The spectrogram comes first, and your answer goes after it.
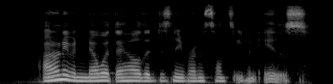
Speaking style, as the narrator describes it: grumbles

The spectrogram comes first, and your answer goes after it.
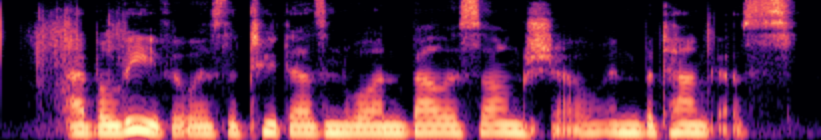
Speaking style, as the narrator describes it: Barsoom replies, in a deep and tranquil voice

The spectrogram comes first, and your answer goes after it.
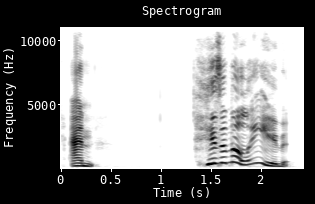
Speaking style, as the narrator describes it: she exclaims

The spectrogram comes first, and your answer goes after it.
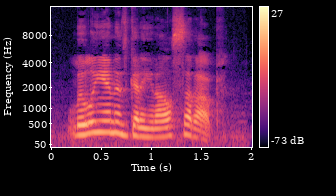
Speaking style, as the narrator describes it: she said

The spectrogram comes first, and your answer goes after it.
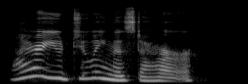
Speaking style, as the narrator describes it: Spencer sighs

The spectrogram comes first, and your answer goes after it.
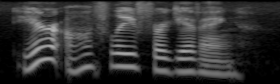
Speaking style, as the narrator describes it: Leia murmured

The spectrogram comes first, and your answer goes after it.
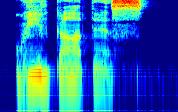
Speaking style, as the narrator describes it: Jason whispered

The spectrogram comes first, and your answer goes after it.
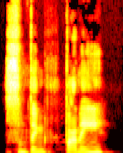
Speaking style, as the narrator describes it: snarls under her breath

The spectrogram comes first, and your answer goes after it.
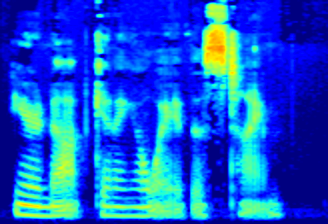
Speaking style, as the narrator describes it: he murmurs, breath hot against Stiles' skin

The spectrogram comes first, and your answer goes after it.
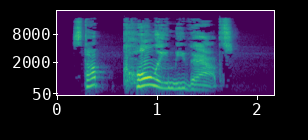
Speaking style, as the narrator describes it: Ahsoka snapped, irritated and immediately ashamed of herself for being so

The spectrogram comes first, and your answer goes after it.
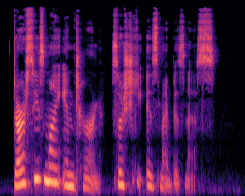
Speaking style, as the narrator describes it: Jan says firmly

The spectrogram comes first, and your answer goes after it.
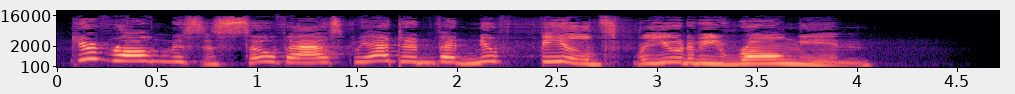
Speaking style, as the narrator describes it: Rodney shouted

